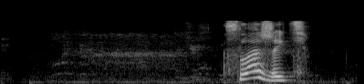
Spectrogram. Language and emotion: Russian, neutral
